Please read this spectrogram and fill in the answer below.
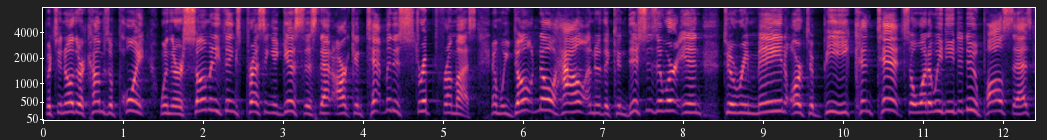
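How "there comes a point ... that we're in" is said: ordinary delivery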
